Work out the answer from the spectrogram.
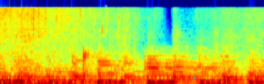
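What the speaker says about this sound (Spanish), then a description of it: "caliente el aceite, le vamos a poner el ajo y vamos a poner la cebolla" Garlic and onion frying in hot oil give a steady, loud sizzle that crackles and pops continuously throughout, with no voices over it.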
